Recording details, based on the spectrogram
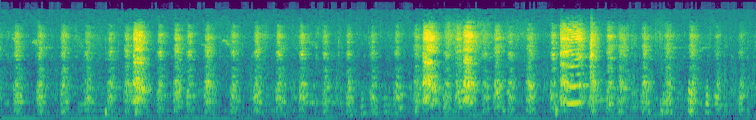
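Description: Hens cluck in short, dry bursts, several per second, with a few birds calling over one another above a low steady hum.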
